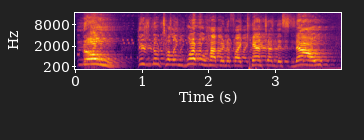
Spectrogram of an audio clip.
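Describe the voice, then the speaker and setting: An earnest young male lawyer, acted by a man, theatrical and easily rattled in a courtroom game dub. He speaks in measured, emphatic phrases over background music. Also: extremely high pitch, fairly even intonation, bright, forceful tone, full character voice. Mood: flustered, worried. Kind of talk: video game fandub courtroom drama.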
